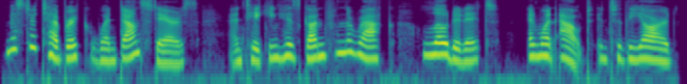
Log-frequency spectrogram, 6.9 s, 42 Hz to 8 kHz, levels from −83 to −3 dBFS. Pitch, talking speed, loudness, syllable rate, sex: 230 Hz, 165 wpm, -18 LUFS, 4.2 syllables/s, female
